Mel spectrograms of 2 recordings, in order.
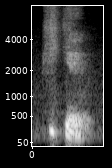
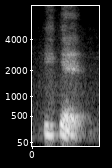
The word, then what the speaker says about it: peaked: So though it's spelled peaked, which just means it's sharp, peaked, peaked.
